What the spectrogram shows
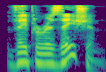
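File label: "vaporisation", British English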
